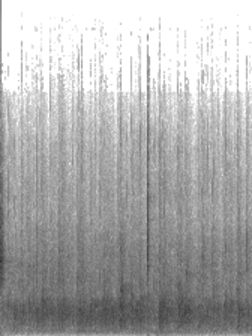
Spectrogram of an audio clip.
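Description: An audience claps steadily, a dense, sustained wash of many hands at an even loudness, with one sharper clap standing out midway and no voices heard.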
